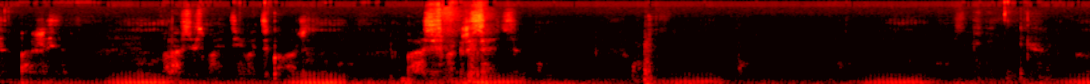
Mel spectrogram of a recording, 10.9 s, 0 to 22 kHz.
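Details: Canadian Sphynx cat, said to be cozying up to keep warm, purring in low rumbling bursts near 1, 3 and 9 seconds, with soft whispering and rustling clicks between.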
